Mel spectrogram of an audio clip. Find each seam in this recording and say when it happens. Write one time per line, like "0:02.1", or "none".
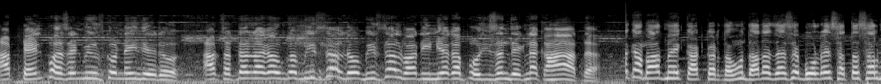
0:06.3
